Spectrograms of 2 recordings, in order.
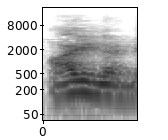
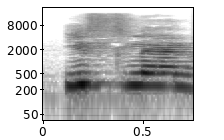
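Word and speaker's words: island: পেলাম ইংল্যান্ড কি একটা আইল্যান্ড এটাকে কেউ কিন্তু তোমরা ইসল্যান্ড উচ্চারণ করবে না এটা কিন্তু আইল্যান্ডের উচ্চারণ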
